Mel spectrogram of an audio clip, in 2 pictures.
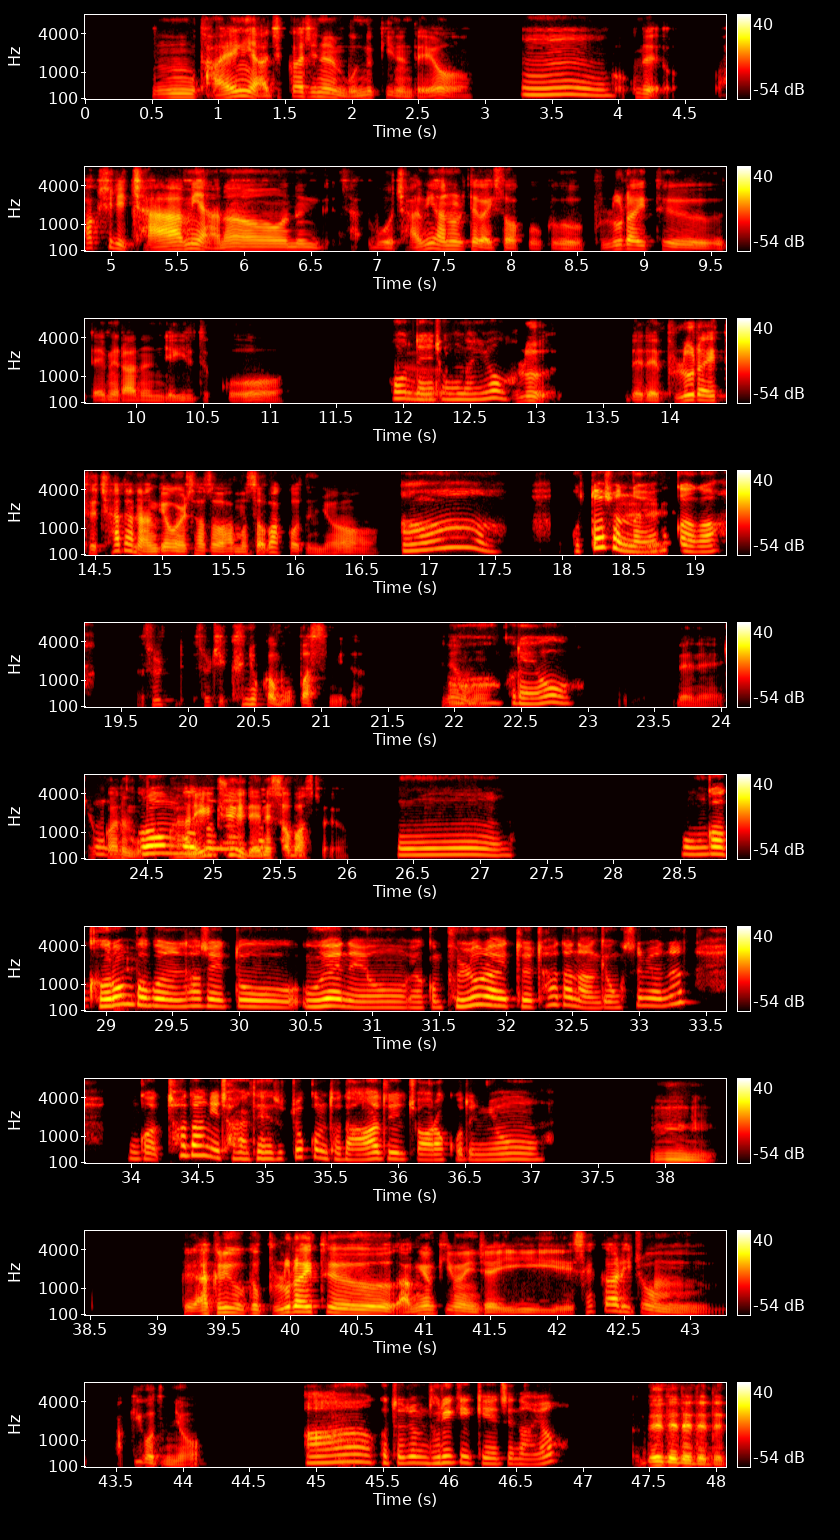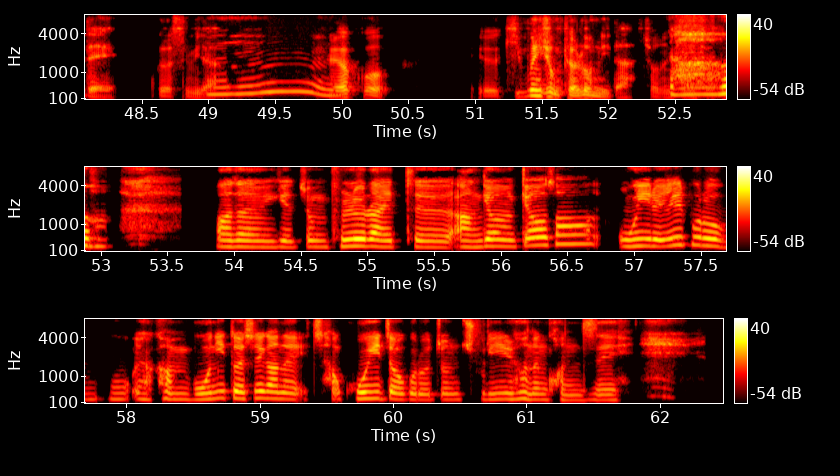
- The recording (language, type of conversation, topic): Korean, podcast, 화면 시간을 줄이려면 어떤 방법을 추천하시나요?
- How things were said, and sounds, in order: other background noise; laugh; laughing while speaking: "약간"; laughing while speaking: "줄이려는"; laugh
